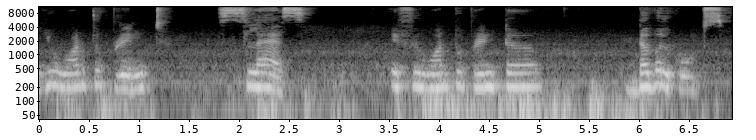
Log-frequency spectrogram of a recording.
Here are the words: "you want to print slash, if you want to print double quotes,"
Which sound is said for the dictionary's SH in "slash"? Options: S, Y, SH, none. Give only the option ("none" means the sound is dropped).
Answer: S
